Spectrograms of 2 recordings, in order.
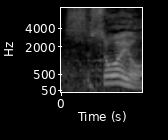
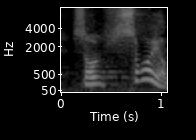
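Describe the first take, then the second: First: "soil" with a false start on s, then one clean syllable; careful soil. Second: "soil" said as s then oil, two beats; soil as s plus oil. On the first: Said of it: "How do you say it?". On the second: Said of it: "Just say oil and put an S in front of it". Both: Shown as a demonstration.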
